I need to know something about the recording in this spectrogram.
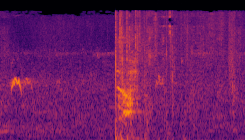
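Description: Light footsteps land on a wooden boat.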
